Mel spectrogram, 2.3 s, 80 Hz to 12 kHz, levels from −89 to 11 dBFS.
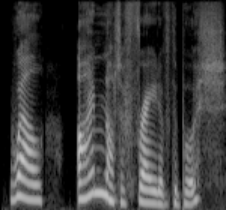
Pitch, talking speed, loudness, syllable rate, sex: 245 Hz, 185 wpm, -19 LUFS, 4.5 syllables/s, female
